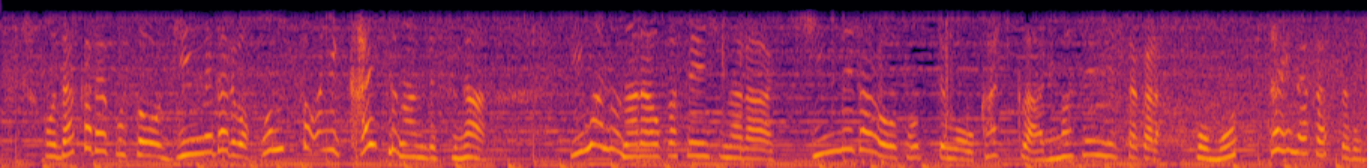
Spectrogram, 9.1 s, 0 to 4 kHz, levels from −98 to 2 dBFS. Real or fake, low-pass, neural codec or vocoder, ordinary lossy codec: real; 3.6 kHz; none; none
